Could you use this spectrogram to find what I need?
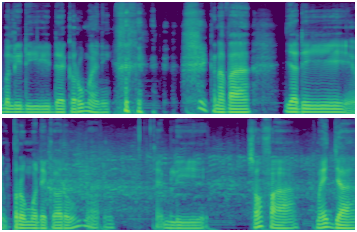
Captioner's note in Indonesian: tertawa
